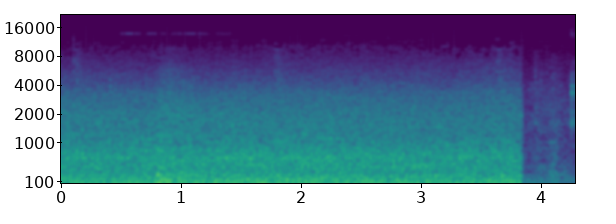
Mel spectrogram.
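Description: Steady city street traffic noise, a low rumble with a hiss over it, with one short knock just under a second in; it cuts off abruptly just before the end.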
